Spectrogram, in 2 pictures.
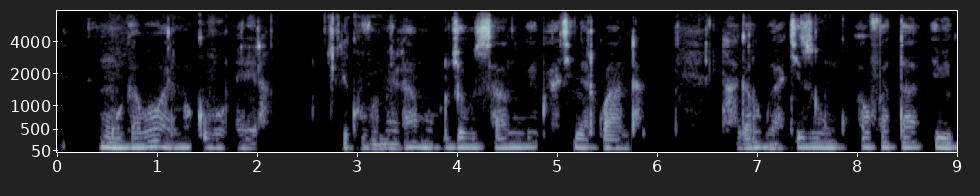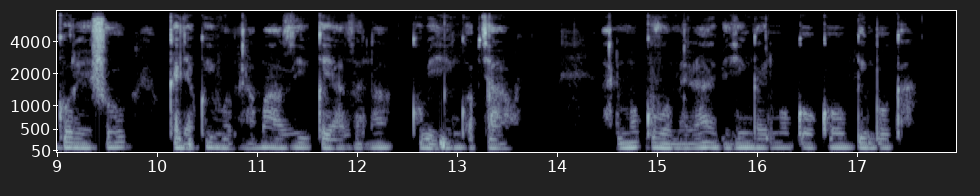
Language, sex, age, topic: Kinyarwanda, male, 18-24, agriculture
